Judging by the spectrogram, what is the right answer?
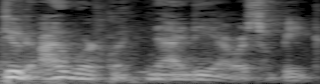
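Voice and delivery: put-on very quiet, hushed, proud, boastful tone. Retelling answering a doctor's question; retelling a proud announcement. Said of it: "I proudly announced".

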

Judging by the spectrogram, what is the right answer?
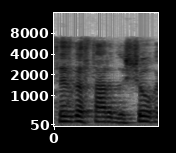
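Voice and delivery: soft, gentle, very sugary sweet voice. Retelling a performer asking the crowd about the show, imitating a very sweet voice. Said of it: "Aquela voz aí bem doce".

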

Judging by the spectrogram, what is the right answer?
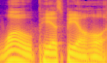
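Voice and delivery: ordinary talk, nothing marked

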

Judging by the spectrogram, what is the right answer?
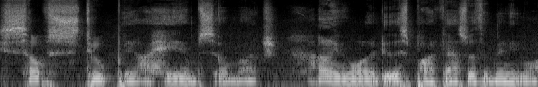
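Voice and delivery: quiet, hushed voice. Talking to listeners about a co-host who can't hear: speaking quietly. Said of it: "I'm speaking so quietly".

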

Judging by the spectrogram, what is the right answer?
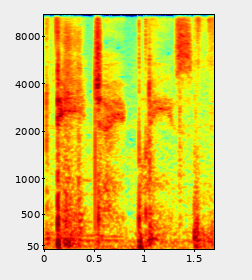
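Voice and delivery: slow, urgent, hushed whisper.

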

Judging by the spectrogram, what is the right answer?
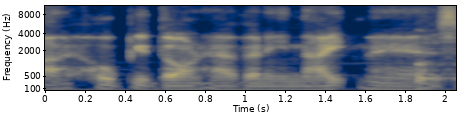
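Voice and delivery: hushed whisper. Speaking into another character's mind during the game, whispering. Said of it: "And I'll whisper uh".

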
